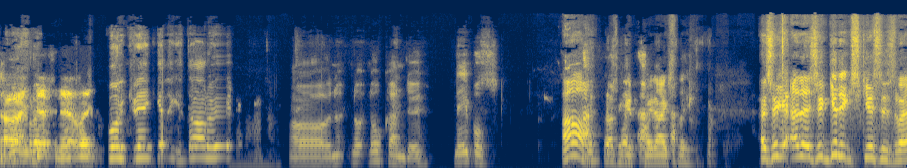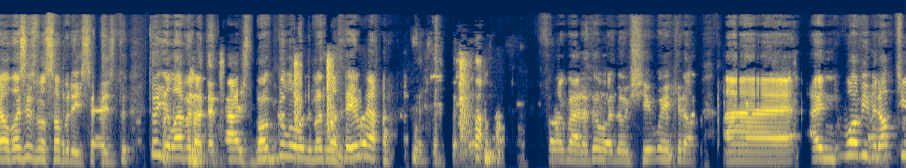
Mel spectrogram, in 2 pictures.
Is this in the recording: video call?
yes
